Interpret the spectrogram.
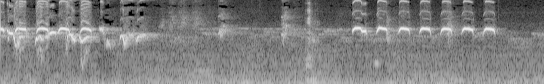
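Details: Female Chinese hwamei calling to stimulate males: a loud flurry of slurred, overlapping whistles opens, soft chirps follow, then a clean row of seven evenly spaced high notes.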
